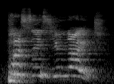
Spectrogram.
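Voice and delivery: high, loud battle cry; rallying cry. Acted. Performer rallying the women in her audience, shouted high and loud.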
